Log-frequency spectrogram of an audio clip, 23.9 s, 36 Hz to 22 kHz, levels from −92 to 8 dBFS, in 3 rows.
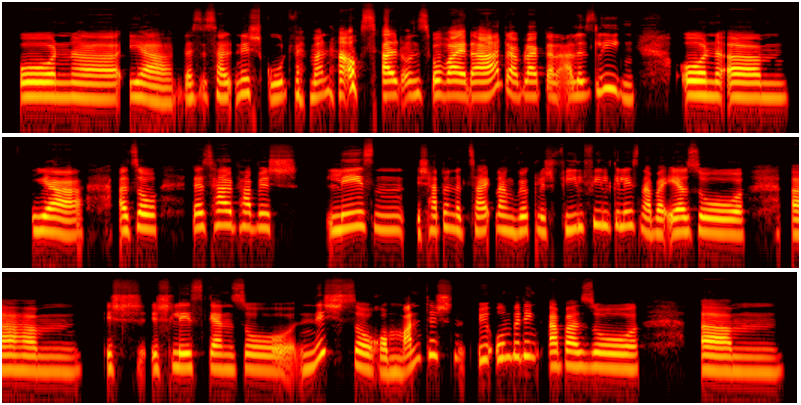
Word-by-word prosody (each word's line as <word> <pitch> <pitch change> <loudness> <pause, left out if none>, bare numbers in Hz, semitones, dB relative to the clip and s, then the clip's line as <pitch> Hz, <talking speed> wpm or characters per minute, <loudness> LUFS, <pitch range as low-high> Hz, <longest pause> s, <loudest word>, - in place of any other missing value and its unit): und 220 0 +4
äh, 200 -1 +2
ja, 190 -6 +1
das 200 +1 -7
ist 215 - -15
halt 210 0 -1
nicht 250 +2 -4
gut, 215 +5 -5
wenn 235 - -7
man 225 +5 -5
Haushalt 230 -1 +6
und 230 +4 -6
so 235 +2 -1
weiter 225 -1 +6 0.2
hat. - - -1
Da - - +2
bleibt 225 0 0
dann - - -1
alles 230 +2 -4
liegen 280 -9 -4 0.5
und, 230 -1 +5
ähm, 210 -1 +3 0.4
ja, 215 -5 +3 0.3
also, 245 +2 +2 0.4
deshalb 280 +1 0
habe 270 -2 -2
ich 485 - -9 0.3
Lesen 245 -2 -2
ich 205 +3 -10
hatte 230 +4 -4
'ne 230 -4 -6
Zeit 225 +1 -1
lang 235 -4 -3
wirklich 225 -2 -5
viel, 245 +3 -8
viel 295 +1 -6
gelesen, 285 -2 -6
aber 200 -1 0
eher 215 +1 +3
so, 200 -3 0 0.5
ähm 180 -2 -1 0.3
ich 200 - -9
ich 195 +1 -7
lese 205 -1 0
gerne 195 -2 -1
so 190 -1 -4
nicht 315 - -4
so 220 -4 +1
romantisch 290 - -3 0.2
n 300 - -4
unbedingt, 350 +2 -3
aber 225 0 +3
so, 205 -2 0 0.6
ähm, 175 -2 +1
220 Hz, 135 wpm, -25 LUFS, 200-245 Hz, 0.6 s, Haushalt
